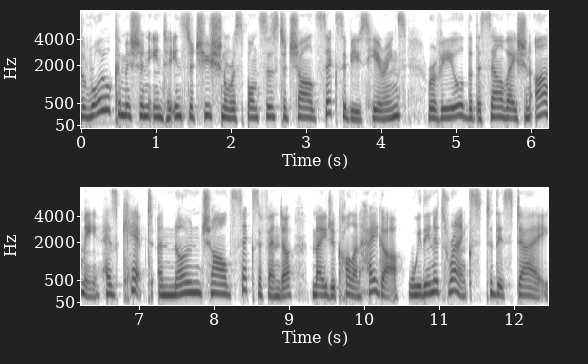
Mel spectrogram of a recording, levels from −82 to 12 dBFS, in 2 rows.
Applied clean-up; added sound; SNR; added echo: none; none; none; none.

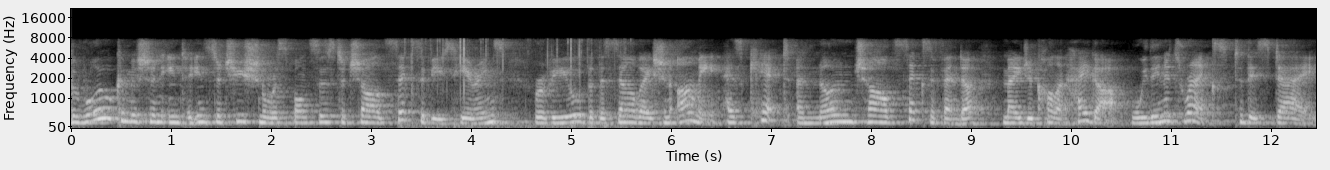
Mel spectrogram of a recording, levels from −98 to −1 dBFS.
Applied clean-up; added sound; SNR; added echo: none; Crackle; 14 dB; reverberation time 1.2 s.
